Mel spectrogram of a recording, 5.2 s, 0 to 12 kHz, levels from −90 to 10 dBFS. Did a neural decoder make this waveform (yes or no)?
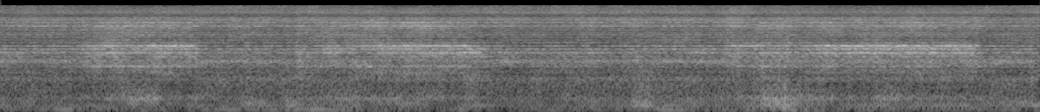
yes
